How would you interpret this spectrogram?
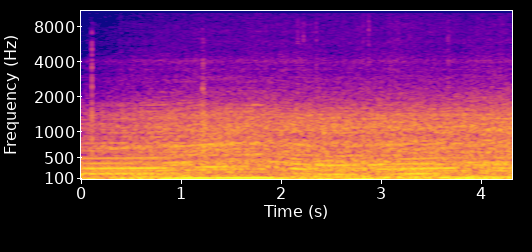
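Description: A CVT hybrid car's engine hums steadily from inside the vehicle, its low drone rising slightly in pitch as it accelerates, with road rumble underneath and no voices.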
